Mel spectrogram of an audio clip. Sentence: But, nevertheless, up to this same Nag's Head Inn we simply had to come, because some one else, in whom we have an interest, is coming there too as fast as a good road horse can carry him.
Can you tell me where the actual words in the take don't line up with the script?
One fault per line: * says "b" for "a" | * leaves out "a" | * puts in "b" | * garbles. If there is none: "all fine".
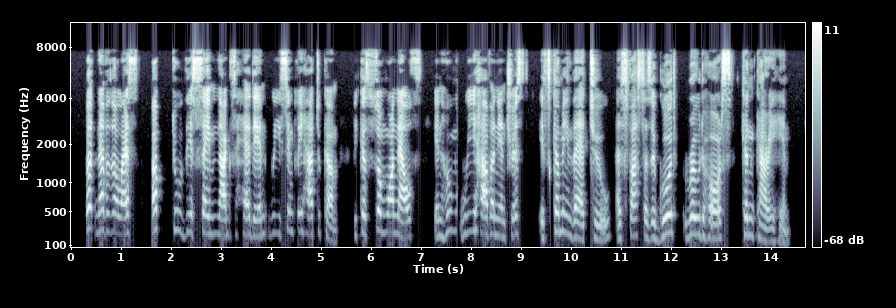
all fine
